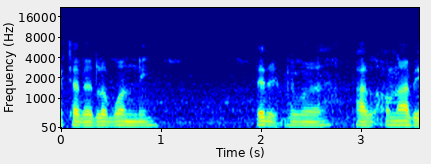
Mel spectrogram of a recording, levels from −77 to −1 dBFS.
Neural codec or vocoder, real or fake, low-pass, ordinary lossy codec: codec, 24 kHz, 0.9 kbps, WavTokenizer, medium speech release version 1; fake; 7.2 kHz; none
